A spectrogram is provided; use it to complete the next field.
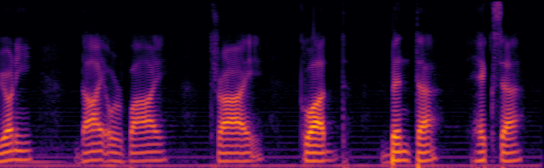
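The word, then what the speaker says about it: quad: 4 في 5 وقبلها 1 تبقى 4، كواد تنطق كواد او كوادرسبس مثلا اللي هي زي عضلة الكوادرسبس اللي هي عضلة رباعية الرؤوس.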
